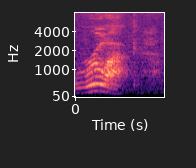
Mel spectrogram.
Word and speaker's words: ruach: in hebrew it is called is this pronounced ruach in greek it is pronounced pneuma you want me to spell that yeah okay hebrew ruach r-u w-a-c-h r-u-w-a-c-h yes in greek it is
